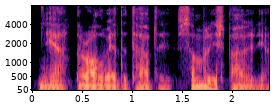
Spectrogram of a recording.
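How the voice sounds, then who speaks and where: Deep husky-voiced man running a tabletop game. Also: lively intonation, a little mellow, no echo. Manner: loose, halting narration with many fillers. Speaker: game master.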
